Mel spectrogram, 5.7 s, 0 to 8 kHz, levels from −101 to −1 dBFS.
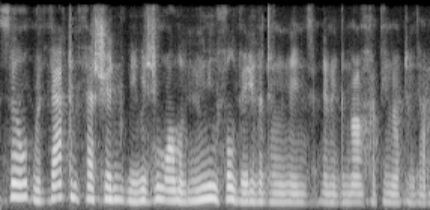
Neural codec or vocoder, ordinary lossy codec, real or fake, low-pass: autoencoder, 22.05 kHz, a latent of 192 numbers a frame, VITS, trained on one speaker; AAC, 48 kbps; fake; 7.2 kHz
